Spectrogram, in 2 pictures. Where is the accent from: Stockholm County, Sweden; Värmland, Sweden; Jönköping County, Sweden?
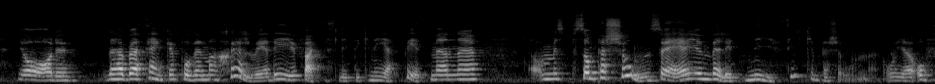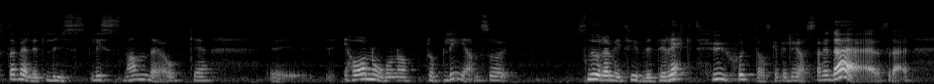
Stockholm County, Sweden; Upplands Väsby; moved away as an adult; also born or lived in Uppsala; now in Falkenberg, Sweden; jag är ju uppväxt i Bollstanäs, en eh, norrförort i Stockholm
